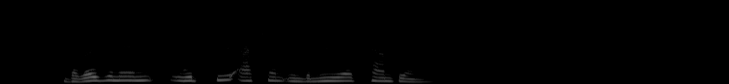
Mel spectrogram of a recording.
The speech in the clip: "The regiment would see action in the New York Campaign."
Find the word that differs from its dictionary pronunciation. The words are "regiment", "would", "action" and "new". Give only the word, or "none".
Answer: regiment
